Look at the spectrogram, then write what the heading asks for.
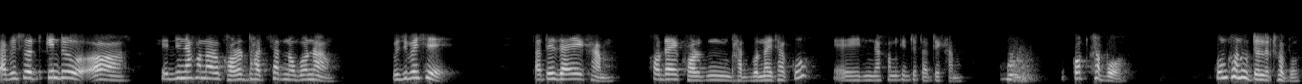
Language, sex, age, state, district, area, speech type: Assamese, female, 60+, Assam, Goalpara, urban, conversation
